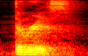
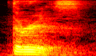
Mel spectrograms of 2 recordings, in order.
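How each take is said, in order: Both takes have the same delivery.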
